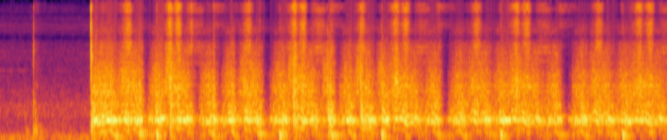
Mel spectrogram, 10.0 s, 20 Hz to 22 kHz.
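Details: 1986 Ford F350 with 6.9 IDI diesel, sitting 5 years, no working glow plugs, no oil pressure shown, cranked on ether: starter turns about three times a second, labouring and uneven without firing; slow cranking from a weak battery.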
